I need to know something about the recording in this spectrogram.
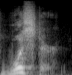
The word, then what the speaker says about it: Worcester: It's Worcester. Worcester. The Worcester Red Sox. Woonsocket's another town in Rhode Island that's also got a bad reputation. But for a right reason. Worcester, Mass, which is spelled Worcester.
